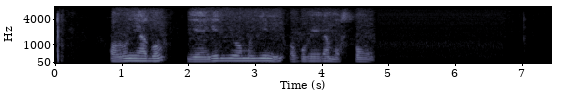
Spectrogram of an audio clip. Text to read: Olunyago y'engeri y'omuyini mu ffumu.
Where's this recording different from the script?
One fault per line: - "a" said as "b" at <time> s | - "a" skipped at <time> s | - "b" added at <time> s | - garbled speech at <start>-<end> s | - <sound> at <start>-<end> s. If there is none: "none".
- "ogubeera" added at 3.6 s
